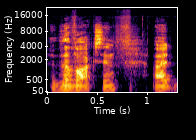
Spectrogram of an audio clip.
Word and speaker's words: THEVOXN: I will leave links to where you can take a look at THEVOXN, because you have to say it like that, THEVOXN, down below in the description.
